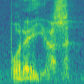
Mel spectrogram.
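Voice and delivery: whispered, breathy end to the phrase. Real, not acted. Preacher urging the congregation to serve others, whispered. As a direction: drop into a whisper on the last words. Sermon point about serving others.

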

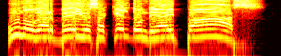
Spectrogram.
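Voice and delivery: loud, fervent sermon delivery; preaching at full force. Acted. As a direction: preach it out to the congregation.

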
